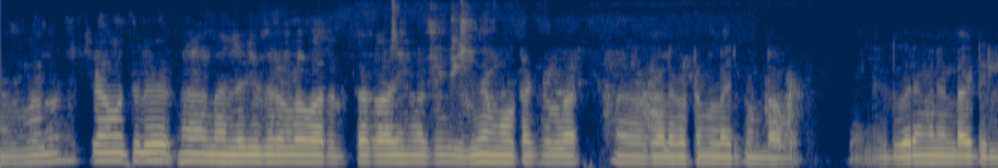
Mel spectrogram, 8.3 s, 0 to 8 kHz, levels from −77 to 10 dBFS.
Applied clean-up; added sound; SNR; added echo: neural mask model Resemble Enhance denoiser.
